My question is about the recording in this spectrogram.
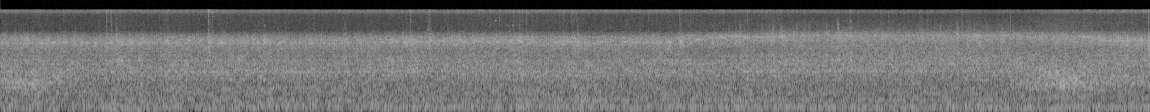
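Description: Truck driving at speed on a highway, heard from the cab: a steady low engine drone with tyre and wind noise, and a brief swell of hiss near the end.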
